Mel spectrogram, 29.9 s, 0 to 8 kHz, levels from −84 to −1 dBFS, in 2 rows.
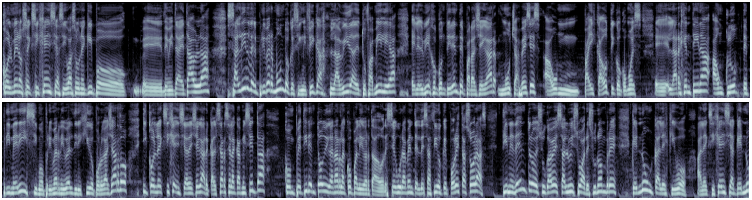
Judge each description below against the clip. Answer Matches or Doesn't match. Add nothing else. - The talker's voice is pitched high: Doesn't match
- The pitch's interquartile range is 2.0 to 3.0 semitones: Doesn't match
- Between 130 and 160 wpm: Doesn't match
